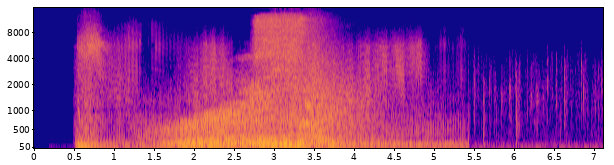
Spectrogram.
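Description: A starship's warp drive engages with a sudden loud blast that swells into a roaring, rushing whoosh with a rising sweep. It then cuts off abruptly, leaving a faint crackling tail.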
